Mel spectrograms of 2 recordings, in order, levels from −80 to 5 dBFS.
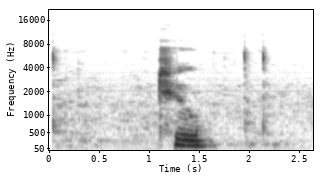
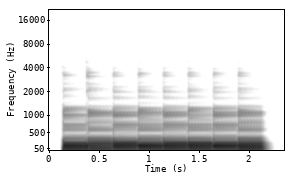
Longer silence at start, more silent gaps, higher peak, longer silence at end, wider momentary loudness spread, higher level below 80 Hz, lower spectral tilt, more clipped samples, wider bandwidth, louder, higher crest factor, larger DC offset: about the same, 0.05 s vs 0.1 s; neither; about the same, 0 dBFS vs 0 dBFS; first, 0.5 s vs 0.2 s; first, 18 LU vs 2 LU; second, -56 dBFS vs -18 dBFS; second, -4.5 dB/octave vs -13.5 dB/octave; neither; first, 9.2 kHz vs 1.3 kHz; second, -15 LUFS vs -12 LUFS; first, 18 dB vs 10 dB; second, under 0.1% vs 0.3%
